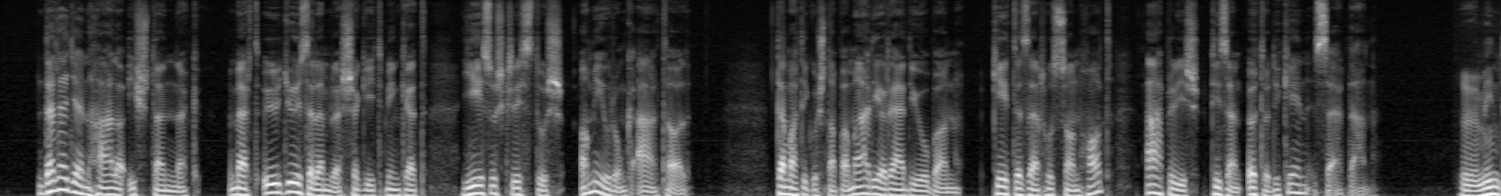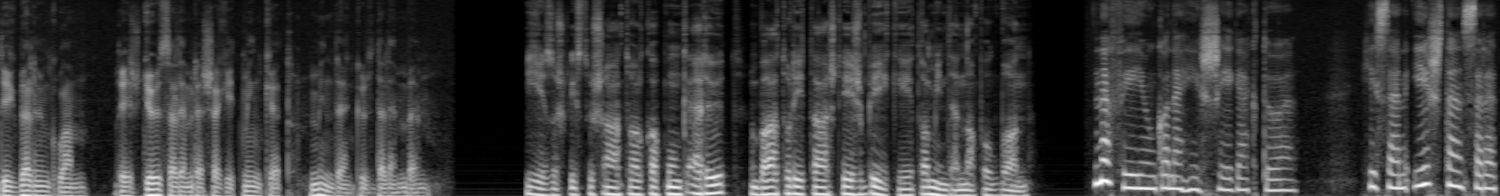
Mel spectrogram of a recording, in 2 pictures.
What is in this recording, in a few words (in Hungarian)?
Jingle szoveg; Tematikus napok; Aprilis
